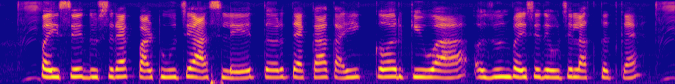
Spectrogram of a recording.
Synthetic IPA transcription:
pəjsed̪usɾjak̚paʈʰut͡seaslet̪əɾt̪jakakaɦiːkəɾkĩw̃ʋaəd͡zuːnpəjsed̪ewt͡selaɡt̪at̪kaj

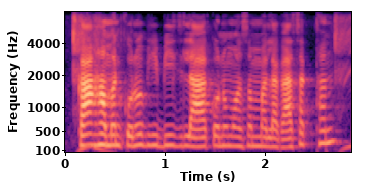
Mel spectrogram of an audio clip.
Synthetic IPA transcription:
kaɦəmənkoːnobʱibiːd͡ʒlakoːnomɔːsəmːeləɡasək̚t̪ʰən

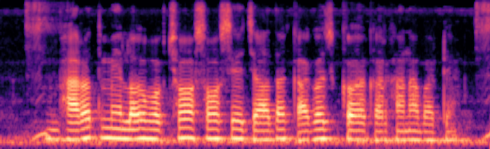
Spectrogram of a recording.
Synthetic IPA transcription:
bʱaɾət̪meləɡbʱəɡt͡ʃʰɔsɔsed͡ʒjad̪akaɡəd͡ʒkəkəɾkʰanabaʈe

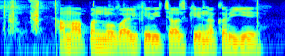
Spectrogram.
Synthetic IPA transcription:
həmaːpənmoːbaːɪlkeɾɪt͡ʃaːɾd͡ʒkeːnakɐɾieː

